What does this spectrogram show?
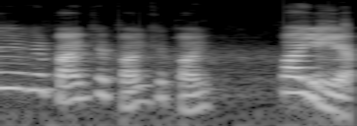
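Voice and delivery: high, put-on Scottish fairy voice. Answering someone who says a wolf attacked them, in a scottish pixie voice. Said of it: "She's also a Scottish pixie".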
